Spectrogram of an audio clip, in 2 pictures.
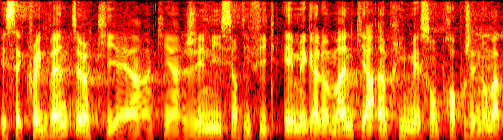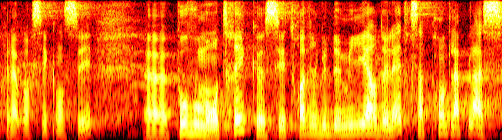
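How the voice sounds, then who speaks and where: Lively intonation marks this moderate-paced speech in a Swiss accent, with noticeable background noise behind it. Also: man, medium pitch for a man. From Switzerland. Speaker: physician and genomics professor. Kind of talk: lecture. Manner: hesitant, with fillers and repetitions.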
